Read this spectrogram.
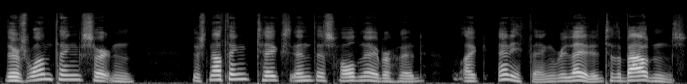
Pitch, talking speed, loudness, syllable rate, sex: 170 Hz, 150 wpm, -20 LUFS, 5.3 syllables/s, male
